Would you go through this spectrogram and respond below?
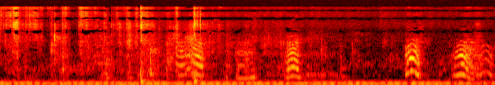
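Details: Jindo mother Sarang nursing her nine three-day-old puppies at home; a few short, arched, squeaky whimpers rise and fall in the second half over a steady low hum.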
